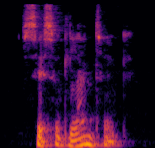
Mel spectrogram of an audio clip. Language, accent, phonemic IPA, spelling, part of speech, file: English, Southern England, /sɪsætˈlæntɪk/, Cisatlantic, adjective, LL-Q1860 (eng)-Cisatlantic.wav
- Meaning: Situated on the same side of the Atlantic Ocean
